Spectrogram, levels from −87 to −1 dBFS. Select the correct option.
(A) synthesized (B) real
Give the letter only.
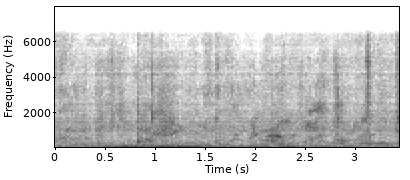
A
